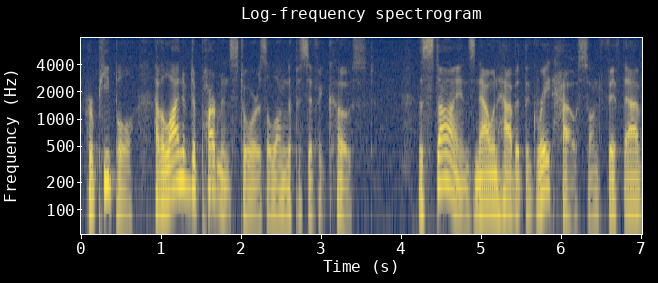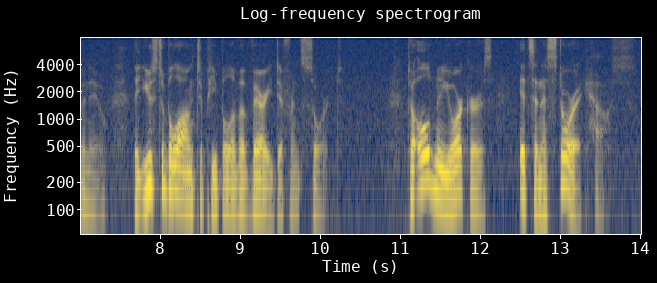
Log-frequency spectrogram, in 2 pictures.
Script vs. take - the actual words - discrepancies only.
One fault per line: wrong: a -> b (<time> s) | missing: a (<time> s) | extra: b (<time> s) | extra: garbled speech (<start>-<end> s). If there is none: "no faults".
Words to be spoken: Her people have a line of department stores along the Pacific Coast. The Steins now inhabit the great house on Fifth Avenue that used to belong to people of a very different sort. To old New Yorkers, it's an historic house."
no faults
